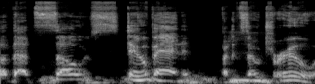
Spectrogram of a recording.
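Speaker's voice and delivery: tearful, drawn-out, very high, slow crying voice. Retelling own reaction to a therapist's words: retelling own crying. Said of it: "crying, like, to the moon".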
